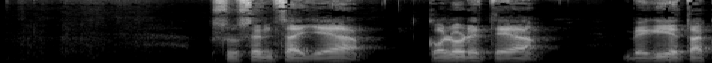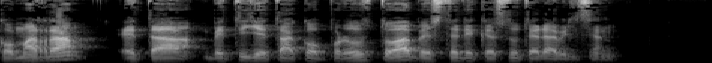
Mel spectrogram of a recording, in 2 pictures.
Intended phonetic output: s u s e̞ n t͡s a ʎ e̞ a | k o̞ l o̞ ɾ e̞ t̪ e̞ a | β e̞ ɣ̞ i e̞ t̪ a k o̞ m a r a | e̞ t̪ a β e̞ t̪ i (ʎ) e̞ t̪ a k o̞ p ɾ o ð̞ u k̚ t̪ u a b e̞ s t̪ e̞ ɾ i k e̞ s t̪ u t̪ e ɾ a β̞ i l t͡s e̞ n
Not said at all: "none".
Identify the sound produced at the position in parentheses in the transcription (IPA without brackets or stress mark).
ʎ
